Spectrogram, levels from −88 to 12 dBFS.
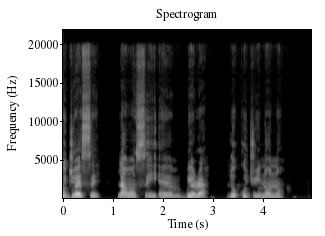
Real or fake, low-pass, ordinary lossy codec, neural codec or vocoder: real; none; none; none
